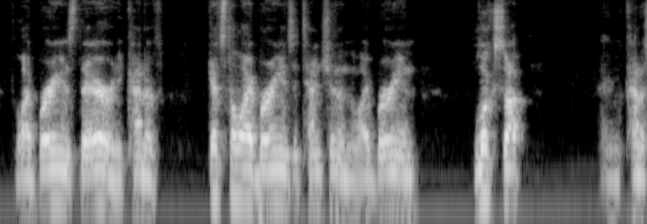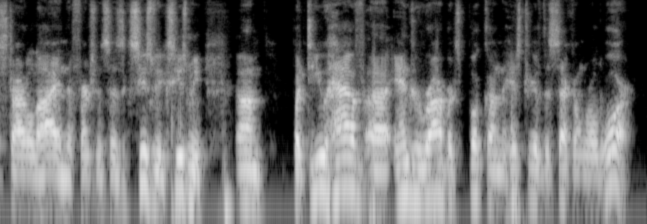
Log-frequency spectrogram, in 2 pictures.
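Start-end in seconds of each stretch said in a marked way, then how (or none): none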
